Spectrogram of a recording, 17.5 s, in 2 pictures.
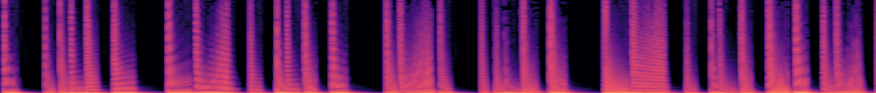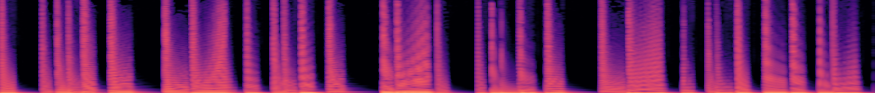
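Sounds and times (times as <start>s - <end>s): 
bassline: 0.0s - 17.5s.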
